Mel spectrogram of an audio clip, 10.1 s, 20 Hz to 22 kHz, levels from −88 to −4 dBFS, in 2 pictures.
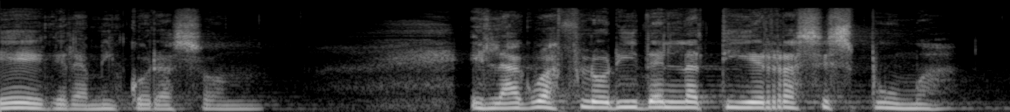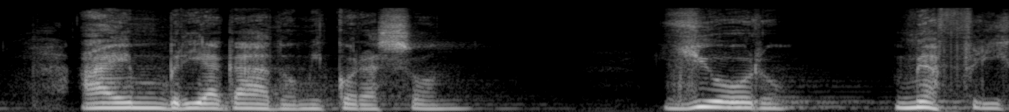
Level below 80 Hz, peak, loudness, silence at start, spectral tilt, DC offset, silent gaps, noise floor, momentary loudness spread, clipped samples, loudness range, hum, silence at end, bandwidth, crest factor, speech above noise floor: -70 dBFS; -10 dBFS; -28 LUFS; 0 s; -5 dB/octave; under 0.1%; none; -72 dBFS; 16 LU; under 0.1%; 3 LU; none; 0 s; 16 kHz; 18 dB; 45 dB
